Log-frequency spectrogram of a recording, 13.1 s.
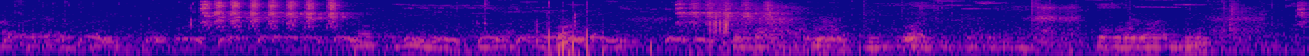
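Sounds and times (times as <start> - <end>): high bird chirps: 1.9 - 8.0, 8.6 - 13.0
soft low cooing: 3.4 - 9.4.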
